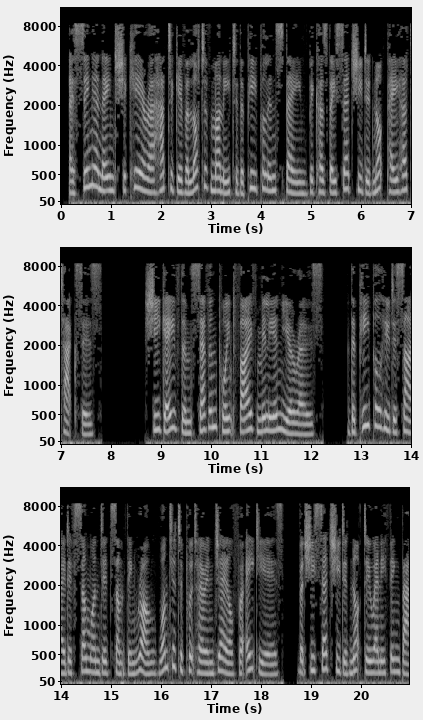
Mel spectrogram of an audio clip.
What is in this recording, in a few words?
English Beginner SLOW Reading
